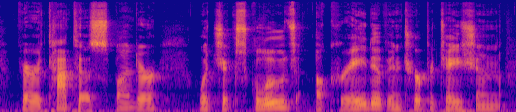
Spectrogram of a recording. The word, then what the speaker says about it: Veritatis Splendor: All right, the fifth dubium asks if the teachings of the Veritas Splendor, sorry, I keep mispronouncing that, Veritatis Splendor, which excludes a creative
